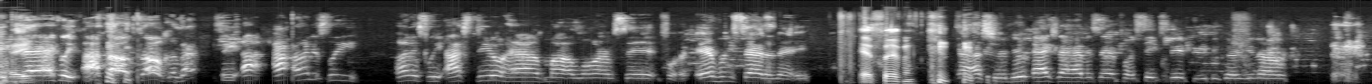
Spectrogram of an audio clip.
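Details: Adult speaker in a live voice chat; ordinary conversational speech.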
